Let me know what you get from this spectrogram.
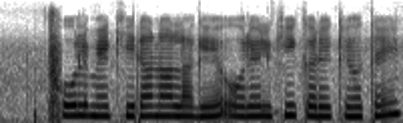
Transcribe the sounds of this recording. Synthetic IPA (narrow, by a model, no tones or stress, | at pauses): pʰuːlmẽkiɾaːnalaɡeo̰ːlelkikəɾekeɦoːt̪ɛ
